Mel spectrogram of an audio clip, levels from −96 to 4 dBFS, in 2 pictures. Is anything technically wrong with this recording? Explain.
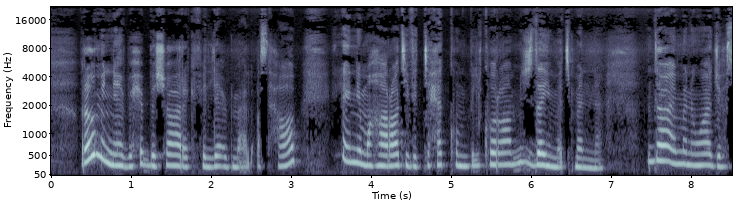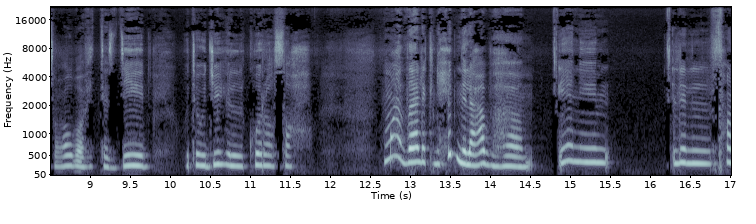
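Yes. Throughout, there's generation loss: the speech sounds swirly, hollow and smeared, with soft attacks, likely from several passes through MP3 at something like 96 kbit/s.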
